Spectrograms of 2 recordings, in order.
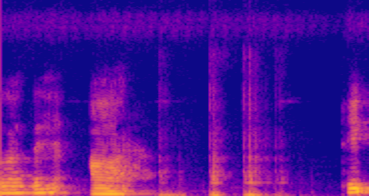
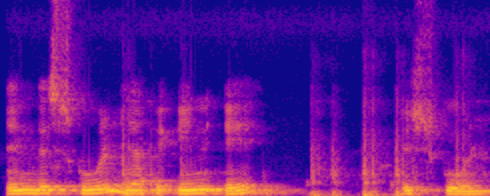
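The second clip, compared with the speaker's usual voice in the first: words spaced out very slowly; slow dictation; much slower than usual. Shown as a demonstration. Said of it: "ये हम लिख लेते हैं".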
